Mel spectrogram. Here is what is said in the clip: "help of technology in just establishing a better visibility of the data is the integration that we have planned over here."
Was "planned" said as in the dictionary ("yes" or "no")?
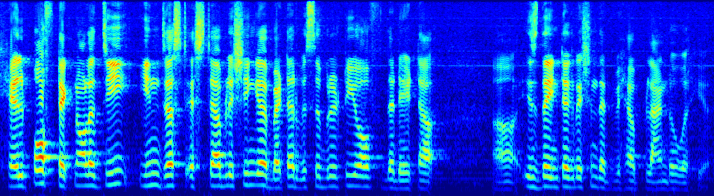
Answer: yes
